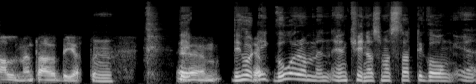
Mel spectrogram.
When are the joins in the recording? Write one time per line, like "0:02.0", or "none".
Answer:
none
